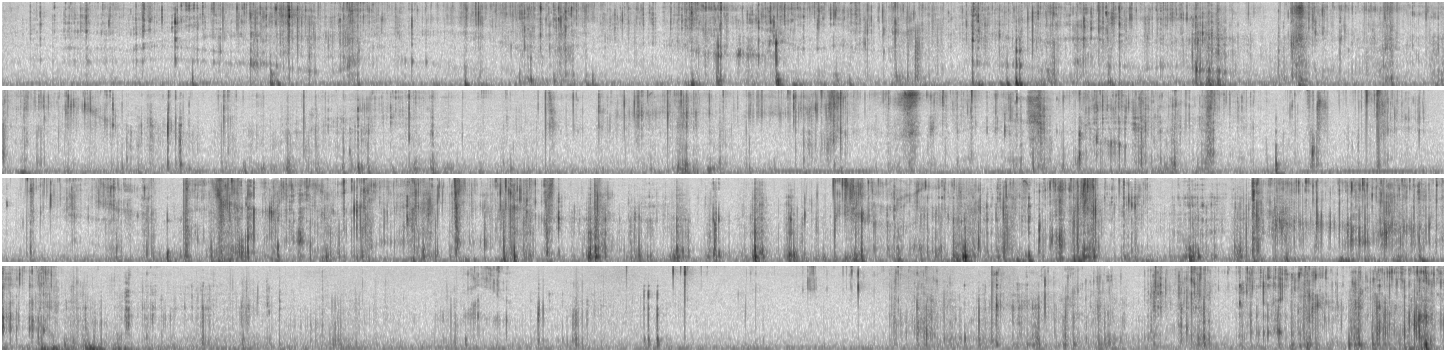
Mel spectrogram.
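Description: Close-miked eating of spicy chicken feet: biting and chewing, with wet mouth sounds and many irregular sharp clicks as the feet are gnawed.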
